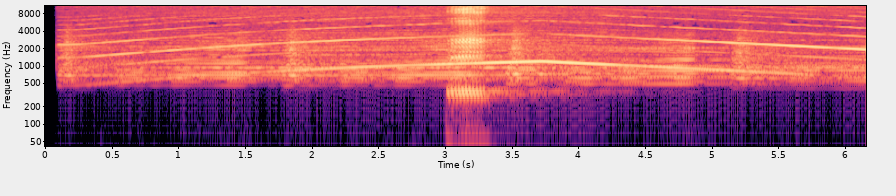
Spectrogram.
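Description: A siren sound opening a drill beat: one slow wail whose pitch rises for the first three and a half seconds or so, then falls. A single low hit lands about three seconds in.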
